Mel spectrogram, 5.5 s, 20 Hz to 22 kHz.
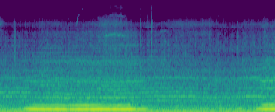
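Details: BMW 3 Series E36 power steering hums when turning: low steady whine that swells as the wheel turns and eases off after; suspected loose or worn belt, air in system, or old oil, not confirmed.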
